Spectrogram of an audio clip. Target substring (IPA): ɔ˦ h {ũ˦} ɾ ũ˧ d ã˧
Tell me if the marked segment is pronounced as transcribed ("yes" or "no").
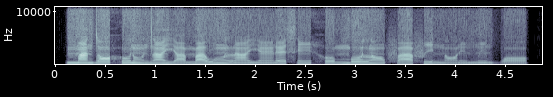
no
